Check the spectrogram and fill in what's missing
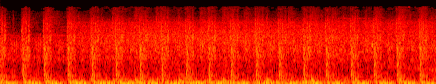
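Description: Rapid, steady stream of weapon fire aimed at a boss in Crash Bandicoot: The Wrath of Cortex, dense repeating shots close and loud with no pause and no voices.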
